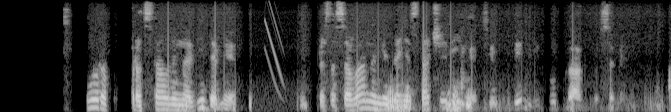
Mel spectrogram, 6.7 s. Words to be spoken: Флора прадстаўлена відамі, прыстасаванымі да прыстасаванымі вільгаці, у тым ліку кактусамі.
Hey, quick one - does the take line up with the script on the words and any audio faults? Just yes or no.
no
